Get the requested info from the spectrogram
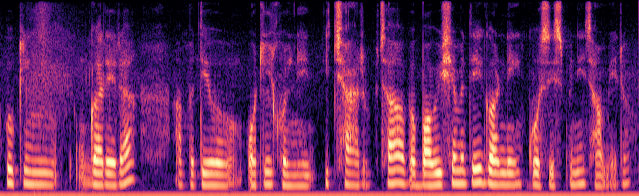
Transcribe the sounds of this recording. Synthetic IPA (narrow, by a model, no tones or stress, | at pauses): kukiŋ | ɡʌɾeɾʌ | ʌ̰bʌt̪jo | o̰ʈʌlkʰolneitːsʰaɦʌɾut͡sʰʌːbʌbʱʌbisjʌmat̪ejɡʌrnekosispʌnit͡sʰʌmḛɾo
